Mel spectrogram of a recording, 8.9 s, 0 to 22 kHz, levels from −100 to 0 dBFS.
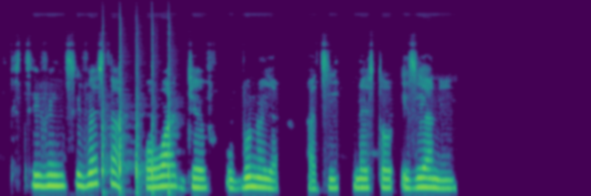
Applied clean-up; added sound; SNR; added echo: classical method Wiener filter.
